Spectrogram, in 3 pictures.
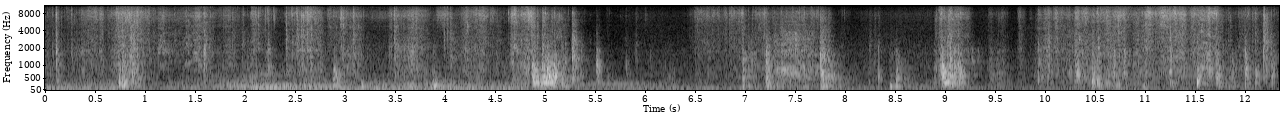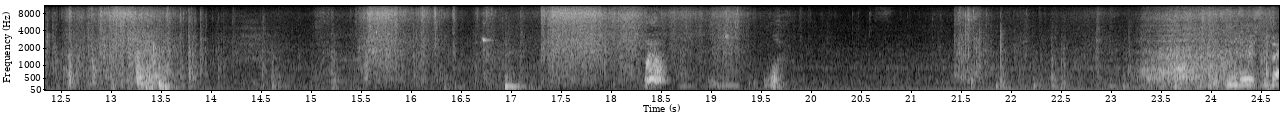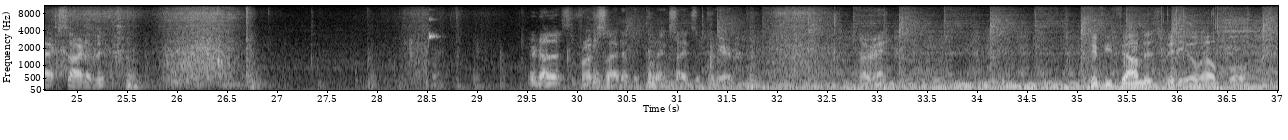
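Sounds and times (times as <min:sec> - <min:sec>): packaging rustling and crinkling: 0:15.0 - 0:20.0, 0:21.3 - 0:23.0.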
